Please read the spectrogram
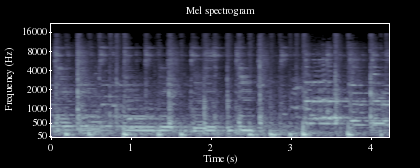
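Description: Live instrumental ensemble: a guzheng (Chinese plucked zither) playing a plucked melody over a steady cajón beat, with an electric guitar accompanying.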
